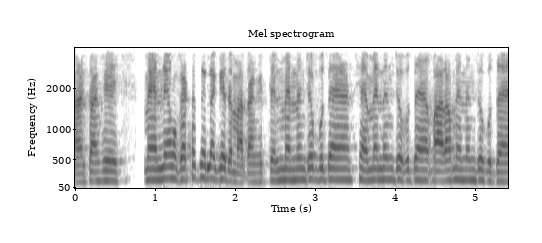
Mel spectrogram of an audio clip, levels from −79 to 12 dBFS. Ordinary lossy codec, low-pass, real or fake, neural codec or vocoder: none; 3.6 kHz; fake; codec, 16 kHz, 16 kbps, FreqCodec, larger model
